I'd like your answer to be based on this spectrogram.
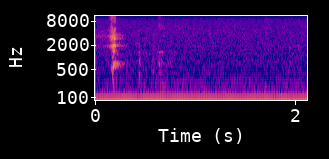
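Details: Person with hiccups talking to a webcam at 9:15, saying breath-holding doesn't help; one sharp hiccup near the start, then a steady low hum and room noise; hiccups.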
